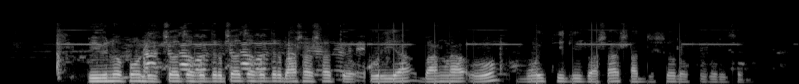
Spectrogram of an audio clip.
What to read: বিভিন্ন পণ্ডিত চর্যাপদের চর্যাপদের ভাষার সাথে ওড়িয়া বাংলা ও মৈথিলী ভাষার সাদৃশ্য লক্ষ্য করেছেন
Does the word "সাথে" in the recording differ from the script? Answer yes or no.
no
